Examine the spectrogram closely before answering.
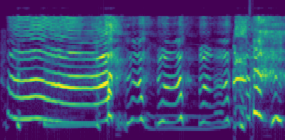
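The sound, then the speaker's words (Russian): A voice imitates an old man and old woman crying bitterly, with a long drawn-out wail breaking into wavering, sobbing moans. It is fairly loud, with no other sounds around it. “Дед с бабой горько плачут.”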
